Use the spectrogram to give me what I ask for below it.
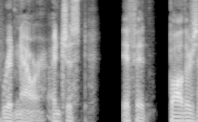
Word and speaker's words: Ridenour: about Michael Ridenhour and we're going with Ridenhour because we've been trying to figure out how to pronounce the last name we thought we found it and we thought it was right an hour and then a national TV show set Ridenhour so we're gonna go with Ridenhour i just if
